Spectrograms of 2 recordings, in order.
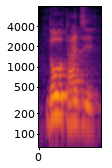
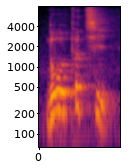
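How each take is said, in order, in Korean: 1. 두 번째 단어는 daji로 발음돼요. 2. 두 번째 단어는 touch로 발음돼요. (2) "이 발음을 노 터치라 해야 되는데"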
